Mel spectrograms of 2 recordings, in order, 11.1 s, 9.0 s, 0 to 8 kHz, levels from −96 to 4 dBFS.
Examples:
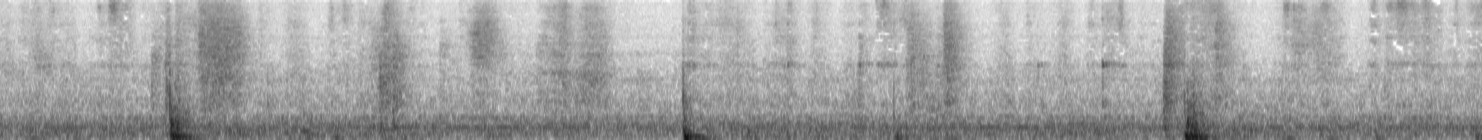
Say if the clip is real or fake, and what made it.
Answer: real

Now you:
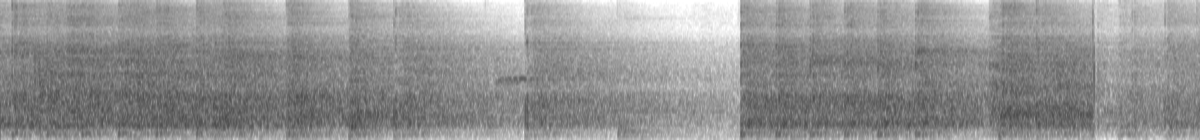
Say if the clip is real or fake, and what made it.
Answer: real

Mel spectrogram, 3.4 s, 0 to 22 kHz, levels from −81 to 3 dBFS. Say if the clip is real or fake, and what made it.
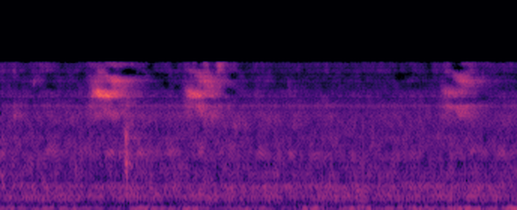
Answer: fake, vocoder, Vocos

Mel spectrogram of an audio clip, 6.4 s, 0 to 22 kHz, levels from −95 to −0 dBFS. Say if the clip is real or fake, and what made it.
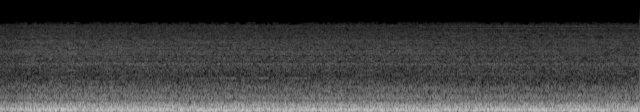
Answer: real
